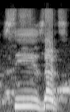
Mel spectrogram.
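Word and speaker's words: scissors: I double S ओ आर एस क्या पढ़ेंगे सीजर्स स सी तो क्या पेंगे सी को प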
